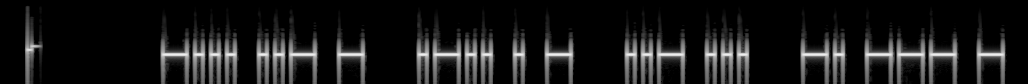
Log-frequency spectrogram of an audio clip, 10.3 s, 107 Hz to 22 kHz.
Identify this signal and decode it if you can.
Morse code, heard as a keyed tone, about 15 wpm, 700 Hz. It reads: BUT LET US NOT
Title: Sentences from Top 1500 Words 15wpm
